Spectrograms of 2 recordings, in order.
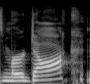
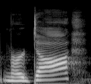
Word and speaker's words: Murdaugh: It is Murdaugh, not Murdaugh. The father's name is Alec, not Alex, it is spelled. – But it's spelled with an X. – It is spelled Alex Murdaugh. It is pronounced Alec Murdaugh. – That's a completely different name. You can't just change your name. – I don't. – The Murdaugh one I kind of get, but Alex, like with an X and you pronounce it Alec, is wild.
